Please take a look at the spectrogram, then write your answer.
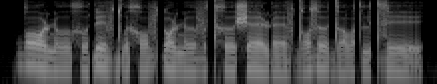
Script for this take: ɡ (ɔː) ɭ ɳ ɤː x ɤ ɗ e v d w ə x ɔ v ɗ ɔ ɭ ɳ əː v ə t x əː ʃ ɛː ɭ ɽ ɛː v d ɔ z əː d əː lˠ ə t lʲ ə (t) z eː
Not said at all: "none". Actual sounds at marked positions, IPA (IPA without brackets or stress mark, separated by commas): ɔː, t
